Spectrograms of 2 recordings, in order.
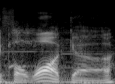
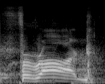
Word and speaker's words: frog: No, that's not how you say it. You say frog.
